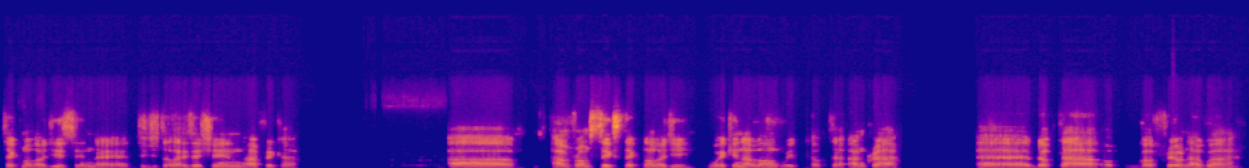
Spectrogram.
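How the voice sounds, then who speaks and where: A man's voice: low-pitched, vocal fry, dry recording. A man from Ghana introduces himself over a video call, hesitating often with fillers. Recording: dull dry video call audio.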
